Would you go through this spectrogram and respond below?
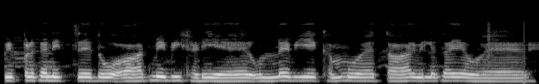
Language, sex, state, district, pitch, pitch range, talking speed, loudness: Rajasthani, male, Rajasthan, Churu, 165 Hz, 155-175 Hz, 190 wpm, -16 LUFS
